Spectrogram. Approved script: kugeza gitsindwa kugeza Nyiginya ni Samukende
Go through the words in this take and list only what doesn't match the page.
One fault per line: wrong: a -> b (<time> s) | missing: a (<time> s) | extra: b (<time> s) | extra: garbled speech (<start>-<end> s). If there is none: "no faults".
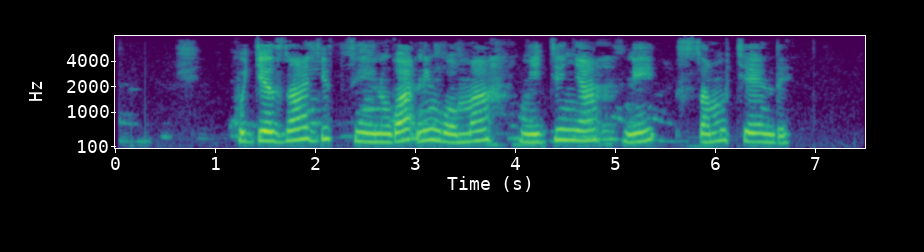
wrong: kugeza -> n'ingoma (3.1 s)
